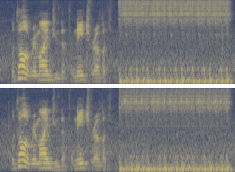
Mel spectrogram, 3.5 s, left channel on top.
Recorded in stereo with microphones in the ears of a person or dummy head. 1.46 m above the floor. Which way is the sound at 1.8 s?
50° left (ahead or behind).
